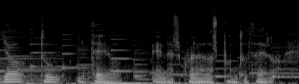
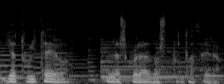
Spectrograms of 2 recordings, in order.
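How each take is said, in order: First: It is said slowly, with pauses between words. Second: It is said quickly, words run together.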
